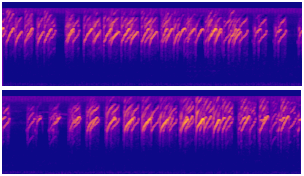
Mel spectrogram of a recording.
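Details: Hungry scaly-breasted munia chicks in a dirty nest being fed by parents all day: dense, rapid high chirps, each note rising steeply, pouring out in continuous bursts of about four per second with brief pauses.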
